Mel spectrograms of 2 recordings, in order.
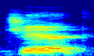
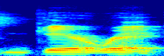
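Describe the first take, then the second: First: The name begins with a J sound. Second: The name begins with a hard G sound. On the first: The speaker calls it wrong. "made it sound like a J" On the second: The speaker calls it right. "It's like Derek, but put a G in the front"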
